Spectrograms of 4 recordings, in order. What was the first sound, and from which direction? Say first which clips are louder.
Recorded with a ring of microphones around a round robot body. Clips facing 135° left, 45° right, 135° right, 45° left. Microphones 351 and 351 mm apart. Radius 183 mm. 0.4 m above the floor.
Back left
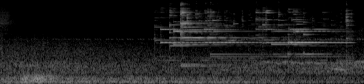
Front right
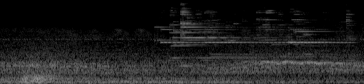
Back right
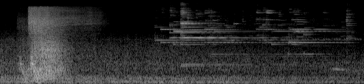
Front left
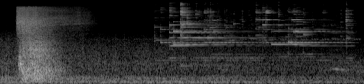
A chime: even, back right 1 dB; 100° left.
